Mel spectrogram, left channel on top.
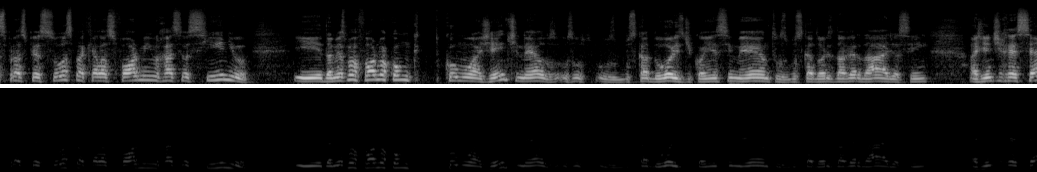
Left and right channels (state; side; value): quieter; right; 38.3 dB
